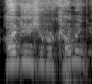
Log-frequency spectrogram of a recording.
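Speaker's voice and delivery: high, ominous knowing line; knowing lady. Acted. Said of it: "and she's like".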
